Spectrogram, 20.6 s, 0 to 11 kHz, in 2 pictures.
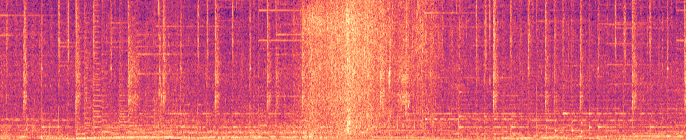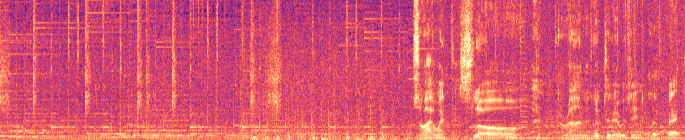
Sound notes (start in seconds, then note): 4.9 water splashing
